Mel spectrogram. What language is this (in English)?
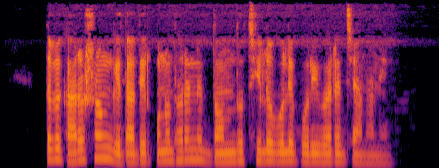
Bangla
